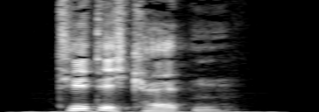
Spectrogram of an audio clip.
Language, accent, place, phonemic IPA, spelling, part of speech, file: German, Germany, Berlin, /ˈtɛːtɪçˌkaɪ̯tən/, Tätigkeiten, noun, De-Tätigkeiten.ogg
- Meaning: plural of Tätigkeit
